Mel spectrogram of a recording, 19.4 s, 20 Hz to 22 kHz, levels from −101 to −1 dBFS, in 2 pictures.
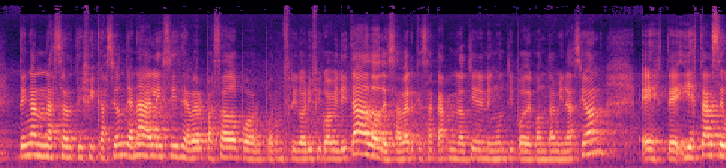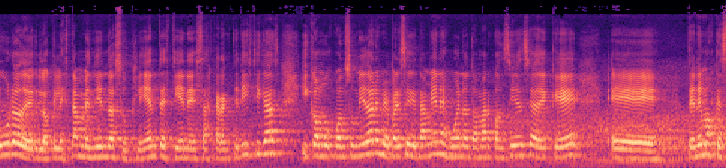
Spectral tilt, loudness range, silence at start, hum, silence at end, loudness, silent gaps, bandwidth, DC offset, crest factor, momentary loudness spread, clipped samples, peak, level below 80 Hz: -4.5 dB/octave; 3 LU; 0 s; none; 0 s; -15 LUFS; none; 19.5 kHz; 0.1%; 14 dB; 9 LU; under 0.1%; 0 dBFS; -54 dBFS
